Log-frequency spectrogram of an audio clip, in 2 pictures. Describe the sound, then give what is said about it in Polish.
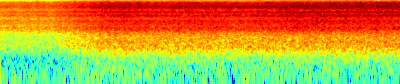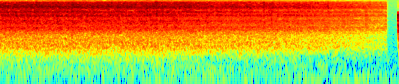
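A moderate snowfall ambience: a steady, airy hiss that swells in over the first second, holds evenly and fairly loud, then cuts off with a small click at the end. No voices. “Umiarkowany śnieg.”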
